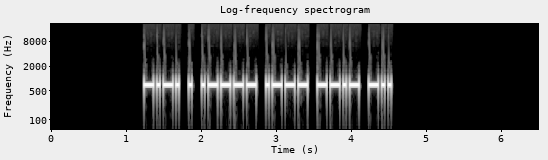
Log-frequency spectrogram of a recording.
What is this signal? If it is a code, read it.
Morse code, heard as a keyed tone, about 28 wpm, 700 Hz. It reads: CE1JQD
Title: DXCC-100 Call Signs - 6 Characters - 28wpm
